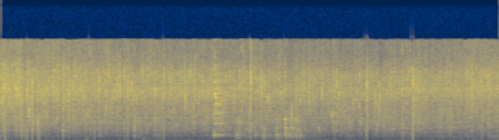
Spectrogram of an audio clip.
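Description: Onion, ginger and garlic sauté in coconut oil in a pan, a steady busy sizzle with light scraping stirs, close and fairly quiet.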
